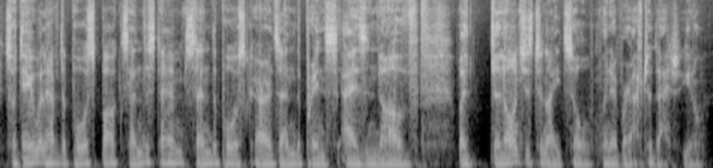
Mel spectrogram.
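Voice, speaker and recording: Deep-voiced west of Ireland man, clean dry sound. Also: fairly even intonation, a little fast, vocal fry, few pauses, husky, dry recording. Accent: west of Ireland, Galway. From Galway, Ireland. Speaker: guest, postcard designer. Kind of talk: informal radio interview, chatty.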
